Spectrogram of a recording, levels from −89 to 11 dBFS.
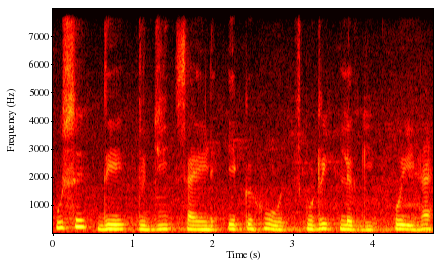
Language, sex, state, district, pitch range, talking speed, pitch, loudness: Punjabi, male, Punjab, Kapurthala, 145-165 Hz, 125 wpm, 155 Hz, -16 LUFS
